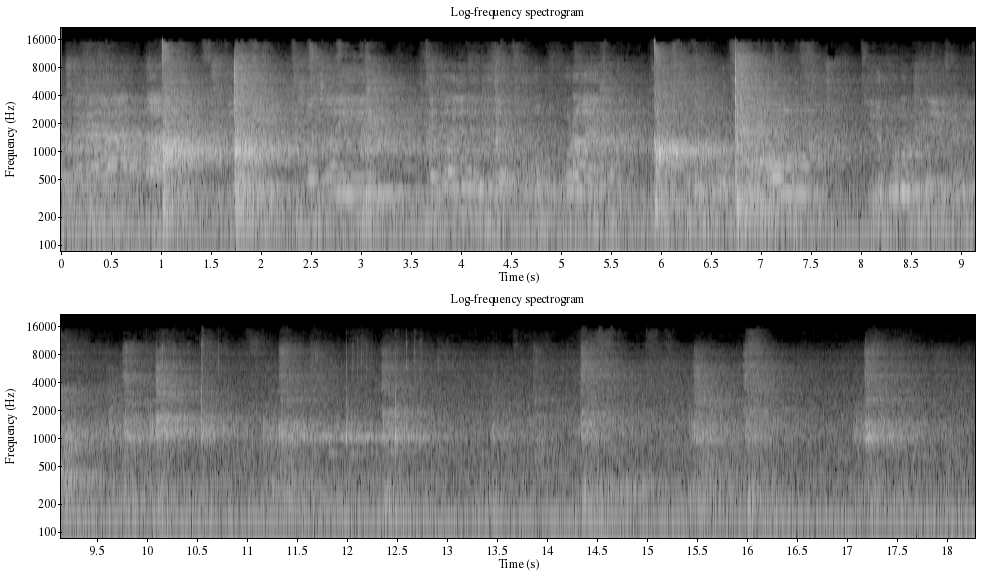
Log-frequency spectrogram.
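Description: A tennis racket strikes a ball with sharp pops in an echoing hall.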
